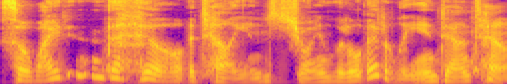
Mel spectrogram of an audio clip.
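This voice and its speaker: A woman with a Midwestern accent and a very deep, low pitch, in a very clean recording over a silent background. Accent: American Midwestern. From US Midwest. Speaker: history podcast host. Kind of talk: scripted narration.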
